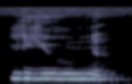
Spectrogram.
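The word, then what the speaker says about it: lune: kangaroo l is l french word for this is loon which means in english moon french word is loon means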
